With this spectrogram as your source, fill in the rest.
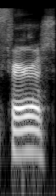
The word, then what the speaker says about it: Faris: And Faris is spelt like Paris, France, but with an F.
